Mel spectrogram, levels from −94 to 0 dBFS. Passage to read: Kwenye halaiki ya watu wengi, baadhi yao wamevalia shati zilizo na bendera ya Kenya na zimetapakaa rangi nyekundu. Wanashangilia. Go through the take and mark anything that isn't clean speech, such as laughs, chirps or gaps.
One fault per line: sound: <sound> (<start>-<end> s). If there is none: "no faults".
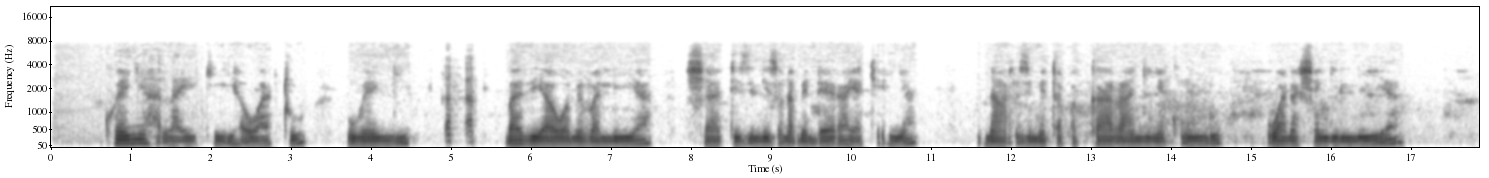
sound: laugh (4.9-5.3 s)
